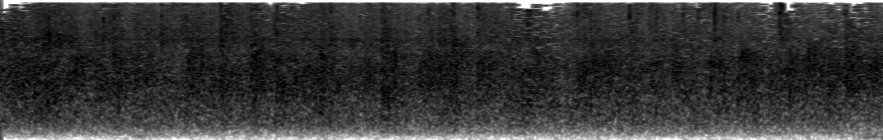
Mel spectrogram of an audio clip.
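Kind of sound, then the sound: crowd, applause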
